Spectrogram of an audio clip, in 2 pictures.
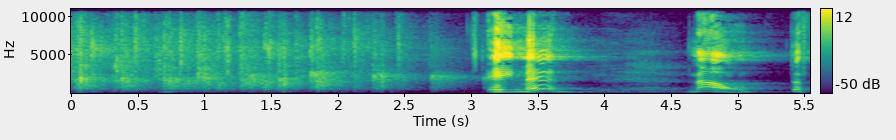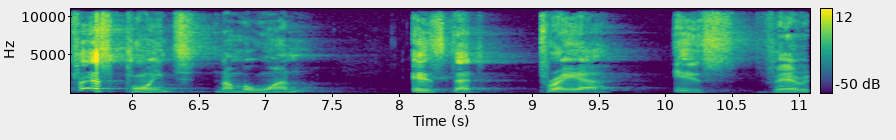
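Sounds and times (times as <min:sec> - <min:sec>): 
audience clapping hands: 0:00.0 - 0:03.7
speech: 0:03.2 - 0:03.9, 0:04.7 - 0:07.4, 0:08.1 - 0:11.0.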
